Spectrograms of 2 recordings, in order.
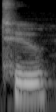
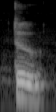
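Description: First: Aspirated T and the vowel ends in a glide. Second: Unaspirated T and a pure vowel without a glide. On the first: "in English it's to" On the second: "in Spanish it's tu"

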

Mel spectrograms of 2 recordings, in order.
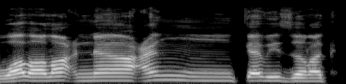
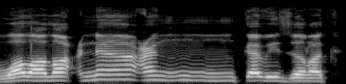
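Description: Both takes have the same delivery.

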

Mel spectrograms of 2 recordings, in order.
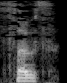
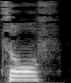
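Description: First: The O vowel is long. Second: The O vowel is short. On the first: "pronounced with a long O" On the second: "Someday people say Thoth"

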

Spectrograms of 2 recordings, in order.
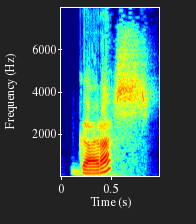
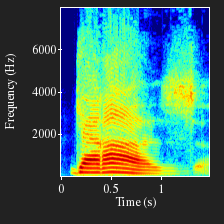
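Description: First: The final consonant is voiceless. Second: The final consonant is voiced. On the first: "в русском языке мы скажем «гараж»" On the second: "обязательно эту «ж» озвучив"

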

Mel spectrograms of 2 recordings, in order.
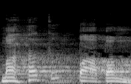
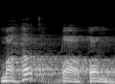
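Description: The two takes are said the same way.

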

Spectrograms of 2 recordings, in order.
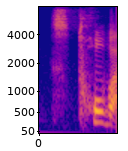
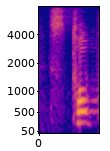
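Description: First: The vowel is a rounded 'oh' sound. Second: The vowel is an open 'ah' sound. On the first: The speaker calls it wrong. "이거 발음이 stop 아니에요" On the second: The speaker calls it right. "stop이에요. stop 하실 거면 당연히 복스, 그 다음에 팝송, 포퓰라 이렇게"

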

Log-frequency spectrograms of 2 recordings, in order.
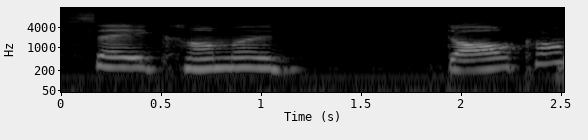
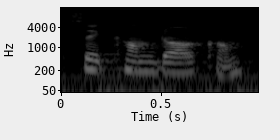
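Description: First: The second syllable is said as 'comma'. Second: The second syllable is said as 'com'. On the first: The speaker calls it wrong. "That's not say comma" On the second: The speaker calls it right. "That's say com doll"

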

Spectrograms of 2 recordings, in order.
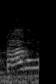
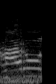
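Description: First: The word begins with an s sound. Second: The word begins with an h sound. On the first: This is the standard form. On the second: This is the local dialect form.

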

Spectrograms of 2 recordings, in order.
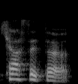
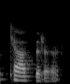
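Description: First: It is said with a British accent. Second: It is said with an American accent. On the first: "イギリス英語だともう少しcatheter みたいな発音になる" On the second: "アメリカだとcatheter"

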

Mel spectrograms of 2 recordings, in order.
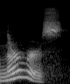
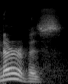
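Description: First: The second syllable is r-coloured, like 'ver'. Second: The second syllable is a plain 'v' plus neutral vowel. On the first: The speaker calls it wrong. "不要读nervous" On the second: The speaker calls it right. "不是ver"

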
